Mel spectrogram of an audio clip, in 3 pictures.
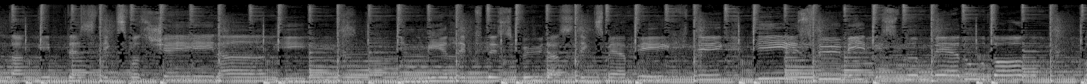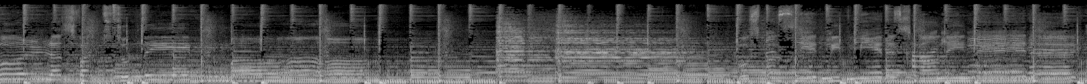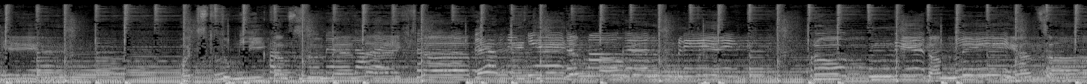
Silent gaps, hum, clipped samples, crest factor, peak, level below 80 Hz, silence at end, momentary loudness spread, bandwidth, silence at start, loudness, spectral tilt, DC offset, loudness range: none; none; under 0.1%; 18 dB; -4 dBFS; -30 dBFS; 0 s; 3 LU; 17.5 kHz; 0 s; -20 LUFS; -4.5 dB/octave; under 0.1%; 1 LU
